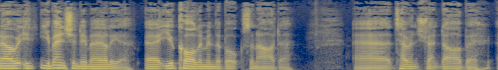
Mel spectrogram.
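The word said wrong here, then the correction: Sananda: Sonanda. – Sorry, my pronunciation's bad. So it's Sonanda.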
